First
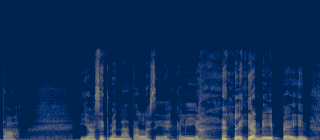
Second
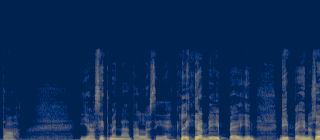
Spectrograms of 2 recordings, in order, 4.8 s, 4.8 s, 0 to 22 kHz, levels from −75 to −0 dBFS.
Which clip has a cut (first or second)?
second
